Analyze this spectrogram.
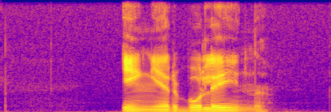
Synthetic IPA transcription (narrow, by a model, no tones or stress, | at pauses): ɪŋːəɾbʊliːn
